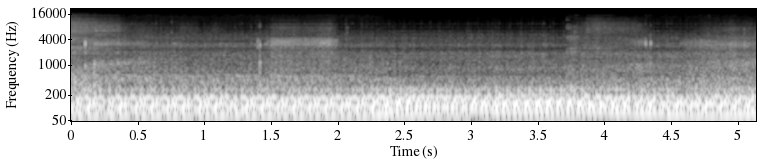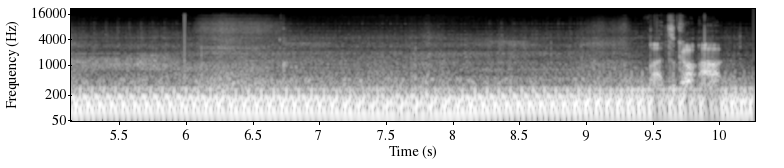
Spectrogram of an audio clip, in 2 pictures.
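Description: A 2024 Harley-Davidson Road Glide with a Screamin Eagle Pro Street Tune in sport mode rumbles loudly and close, a deep continuous engine throb that stays steady throughout.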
